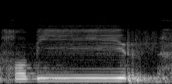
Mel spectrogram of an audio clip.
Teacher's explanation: Pada kalimat khabir yang kebetulan di sini waqaf, maka hati-hati pada pengucapan huruf ra. Jadi berhenti pada ra yang disukun di sini, kebetulan di sini adalah tipis, tetap harus dimunculkan suara ra yang kecil. Maka tidak boleh berhenti kemudian tidak kedengaran huruf ra-nya.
